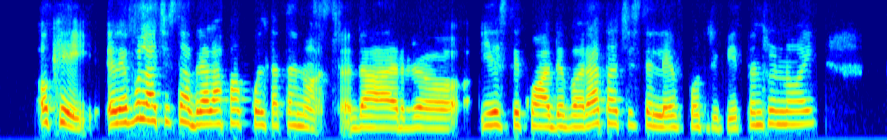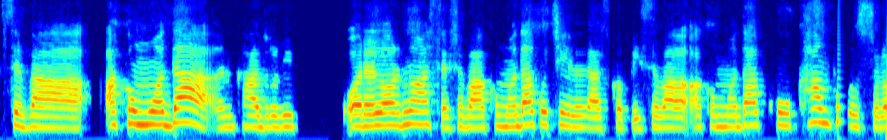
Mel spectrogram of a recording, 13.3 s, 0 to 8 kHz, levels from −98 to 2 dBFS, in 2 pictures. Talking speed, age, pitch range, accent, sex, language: 155 wpm, 20-39, 200-275 Hz, native, female, Romanian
